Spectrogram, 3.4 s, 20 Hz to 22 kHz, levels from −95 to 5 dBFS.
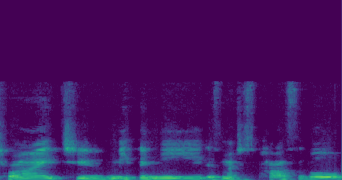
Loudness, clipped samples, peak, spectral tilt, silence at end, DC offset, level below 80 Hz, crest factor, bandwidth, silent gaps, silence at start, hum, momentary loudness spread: -30 LUFS; under 0.1%; -14 dBFS; -7 dB/octave; 0 s; under 0.1%; -72 dBFS; 14 dB; 12.5 kHz; none; 0 s; none; 10 LU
